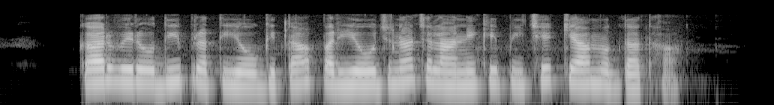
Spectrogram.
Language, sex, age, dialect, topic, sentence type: Hindi, female, 51-55, Garhwali, banking, statement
